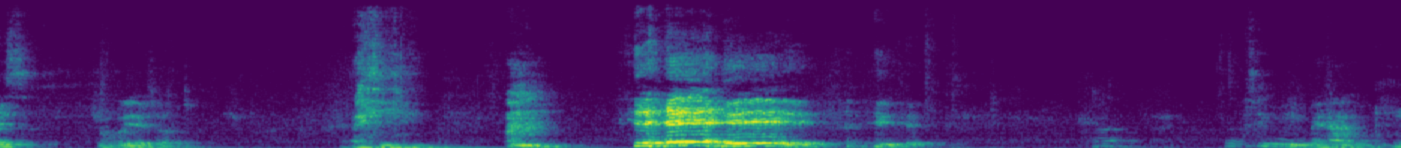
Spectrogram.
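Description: Young men talk with animation nearby.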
